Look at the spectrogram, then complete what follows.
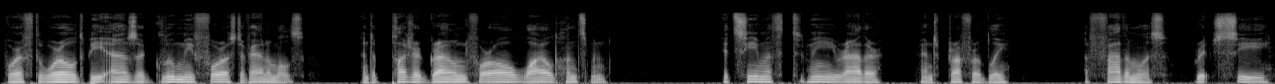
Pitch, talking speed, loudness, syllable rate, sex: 105 Hz, 130 wpm, -20 LUFS, 4.6 syllables/s, male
